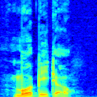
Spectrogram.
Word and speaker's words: morbido: And I guess the way to do that is to give you the seven-letter word, which, it so happens, rhymes with libido. And that word is morbido, M-O-R-B-I-D-O.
